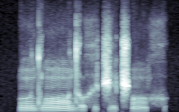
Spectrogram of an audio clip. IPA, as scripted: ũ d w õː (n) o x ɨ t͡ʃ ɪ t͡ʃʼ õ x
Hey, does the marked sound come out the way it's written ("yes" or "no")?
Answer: no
